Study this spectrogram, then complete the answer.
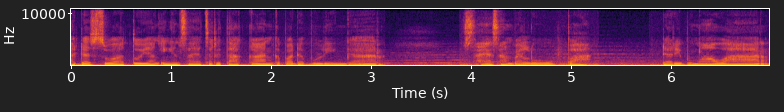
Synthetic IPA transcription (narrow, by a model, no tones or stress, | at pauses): adasə̥suat̪ujaŋʔiŋɪnsajat͡ʃəɾit̪akankəpadabuliŋɡar | sajasampajlupah | daɾibumawar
